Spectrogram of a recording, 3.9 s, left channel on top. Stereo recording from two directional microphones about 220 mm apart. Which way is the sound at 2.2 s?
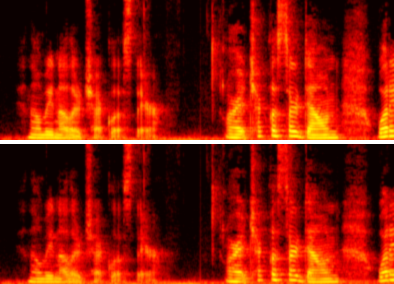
15° left (ahead or behind).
